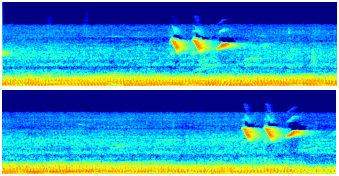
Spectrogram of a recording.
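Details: A red junglefowl being trained to crow in a cage gives two short, clipped crows about five seconds apart, each a quick run of three high notes with the last drawn out, over a steady low engine rumble.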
